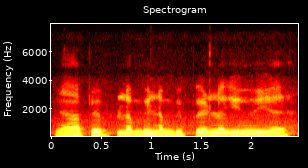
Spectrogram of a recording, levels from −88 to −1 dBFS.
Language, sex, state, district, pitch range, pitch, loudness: Hindi, male, Uttar Pradesh, Lucknow, 130-140 Hz, 135 Hz, -13 LUFS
